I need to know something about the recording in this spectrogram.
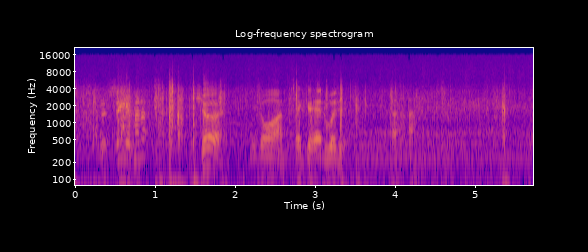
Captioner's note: laughs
